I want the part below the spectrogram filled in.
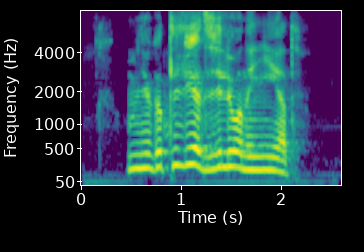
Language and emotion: Russian, angry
